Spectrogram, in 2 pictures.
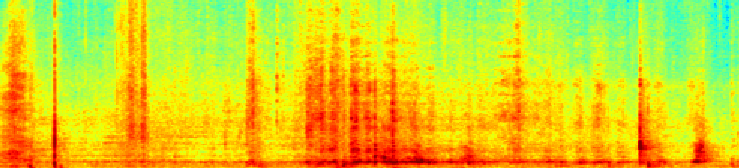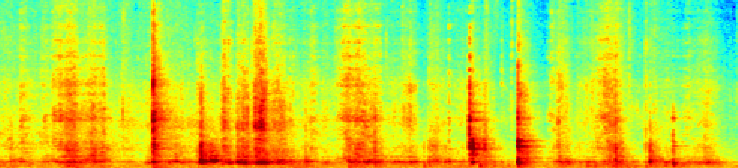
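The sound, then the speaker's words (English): Food simmering in a pan on the stove, giving a faint, irregular crackle of small pops and bubbling with occasional sharper ticks and scraping textures, and no talking. “But if I put this up to the pan, you can hear it simmering away”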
